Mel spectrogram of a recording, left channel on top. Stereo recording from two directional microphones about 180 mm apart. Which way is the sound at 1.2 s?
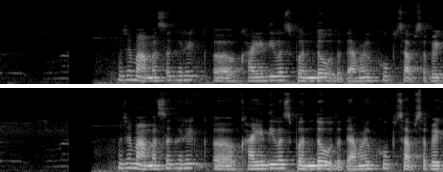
20° right (ahead or behind).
